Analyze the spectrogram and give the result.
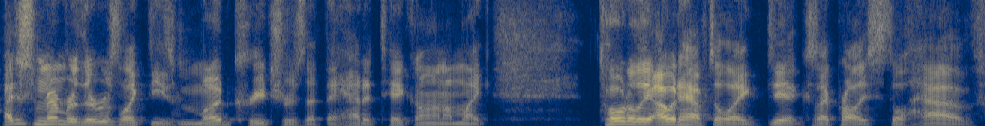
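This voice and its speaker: A man's voice: medium pitch, lively intonation, quick pace, no echo, clean studio sound. A man co-hosting a casual discussion show, talking in a rambling, slangy way that wanders into tangents. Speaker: co-host of animated series discussion show. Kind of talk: casual chat.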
